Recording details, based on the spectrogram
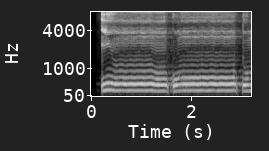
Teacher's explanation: kita samarkan bunyi nun sukun dan mendengung selama tiga harakat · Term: Hakiki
